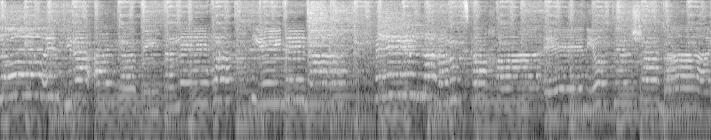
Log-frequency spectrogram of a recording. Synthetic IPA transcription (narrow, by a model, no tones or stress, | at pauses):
loɛnt̪iɾaʔalt̪avit̪alɛɦat̪ijɛjnɛna | ɛlanaɾut͡skaχa | enjot̪ɛɾʃamaj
